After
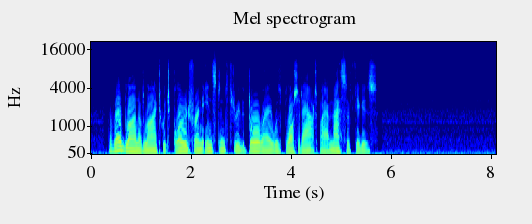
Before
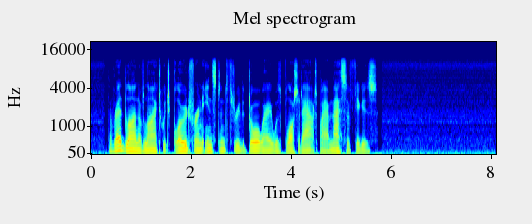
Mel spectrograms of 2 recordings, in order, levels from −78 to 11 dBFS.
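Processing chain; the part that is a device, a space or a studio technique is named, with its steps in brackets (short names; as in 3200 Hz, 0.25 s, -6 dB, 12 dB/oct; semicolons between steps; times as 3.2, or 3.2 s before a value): tube preamp driven hard (tube stage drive 16 dB, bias 0.45; high shelf 4000 Hz -6.5 dB); gain -5.5 dB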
